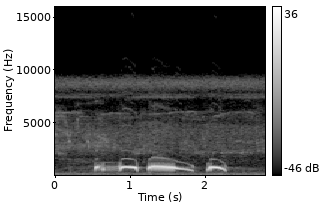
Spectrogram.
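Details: A single spotted dove phrase of the 'kuk 1 melambung' type: stuttered start, level coo, extended descending coo and a short final coo, over faint low background hum.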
